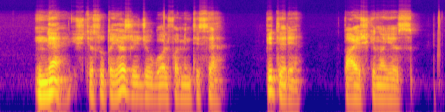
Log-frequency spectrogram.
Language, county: Lithuanian, Panevėžys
